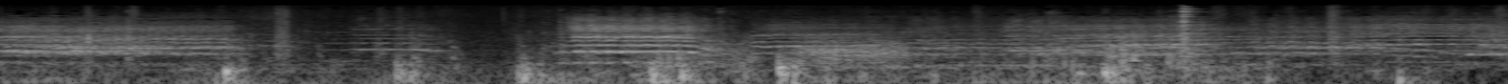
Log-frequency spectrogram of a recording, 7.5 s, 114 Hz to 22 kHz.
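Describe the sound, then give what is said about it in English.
Several young Alpine and LaMancha goats, about 4 to 5 months old, bleat repeatedly in a barn, their wavering, overlapping cries coming one after another with hardly a pause, over a steady background hum. “So all of these goats are like 4 months old, 5 months old.”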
